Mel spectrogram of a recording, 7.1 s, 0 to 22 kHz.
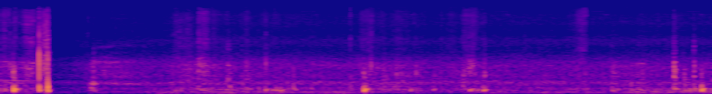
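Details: Honey bees at a hive near a slatted rack as the sun goes down and they start to wake up, recorded 12-11-23; a soft, diffuse hum of buzzing with scattered sharp taps and clicks.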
